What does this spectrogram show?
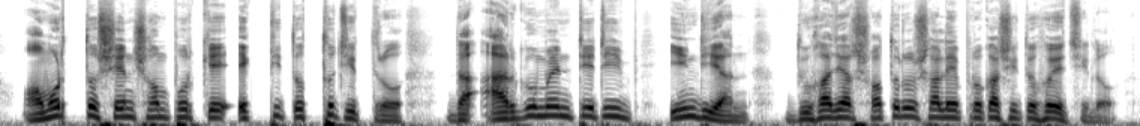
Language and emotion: Bengali, neutral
